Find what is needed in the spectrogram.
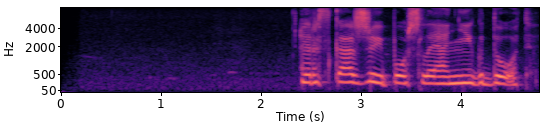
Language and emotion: Russian, angry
